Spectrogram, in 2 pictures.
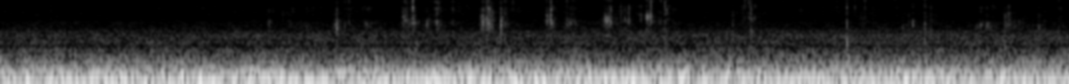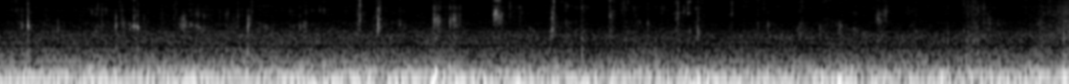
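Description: Pine marten chewing and crunching peanuts, a quick, irregular run of small crisp clicks over a steady low rumble, with one louder knock about seven and a half seconds in.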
